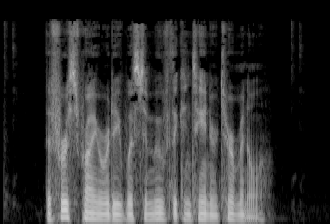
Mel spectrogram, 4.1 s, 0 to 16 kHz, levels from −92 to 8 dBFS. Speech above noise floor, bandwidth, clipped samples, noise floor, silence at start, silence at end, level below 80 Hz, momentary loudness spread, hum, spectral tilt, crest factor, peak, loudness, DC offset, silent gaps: 49 dB; 11.5 kHz; under 0.1%; -67 dBFS; 0.55 s; 0.85 s; -34 dBFS; 9 LU; none; -5.5 dB/octave; 20 dB; 0 dBFS; -19 LUFS; under 0.1%; none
